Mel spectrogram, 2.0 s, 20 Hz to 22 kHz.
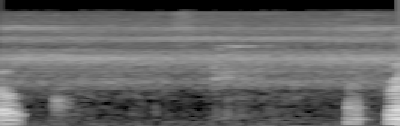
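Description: Spray gun (SATAjet RP, set at 30 PSI) spraying base coat: a faint, steady hiss of air and paint mist.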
